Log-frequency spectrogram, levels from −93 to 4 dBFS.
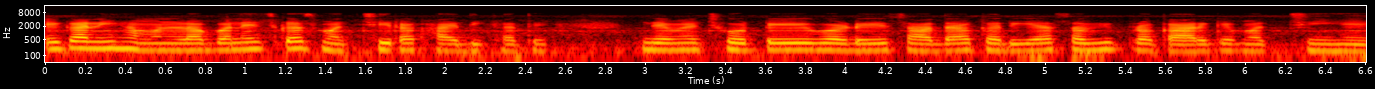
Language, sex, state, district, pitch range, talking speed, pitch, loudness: Chhattisgarhi, female, Chhattisgarh, Raigarh, 165-180 Hz, 180 wpm, 180 Hz, -31 LUFS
